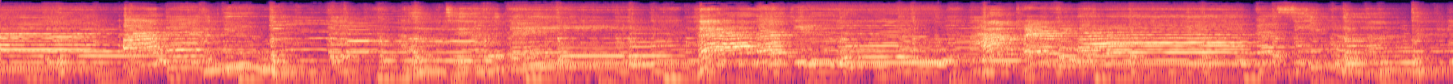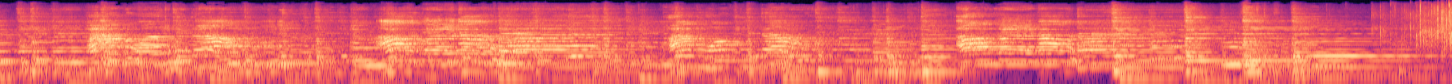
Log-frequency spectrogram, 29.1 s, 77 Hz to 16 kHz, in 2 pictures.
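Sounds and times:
mandolins: 0:00.0 - 0:28.7
acoustic guitars: 0:00.0 - 0:29.0
fiddle: 0:00.0 - 0:29.0
upright bass: 0:00.0 - 0:29.0.

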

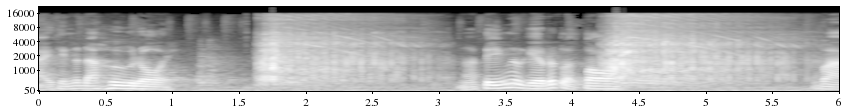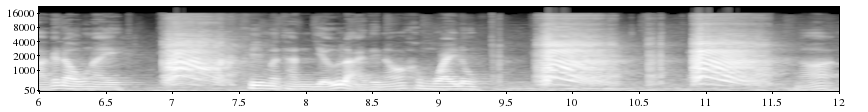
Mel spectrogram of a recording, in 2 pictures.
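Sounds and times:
impact drill running loud: 0:01.6 - 0:03.1, 0:04.2 - 0:05.9, 0:06.9 - 0:07.7, 0:09.7 - 0:11.6.

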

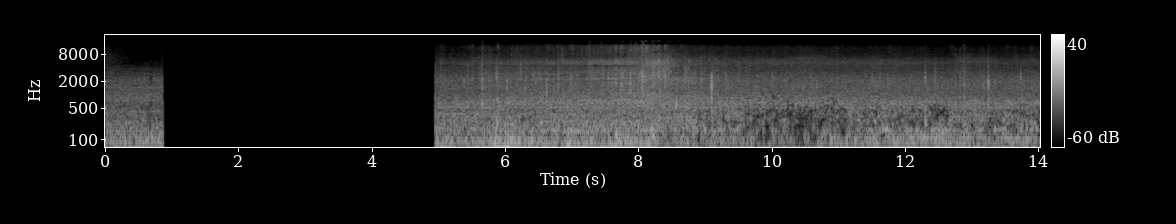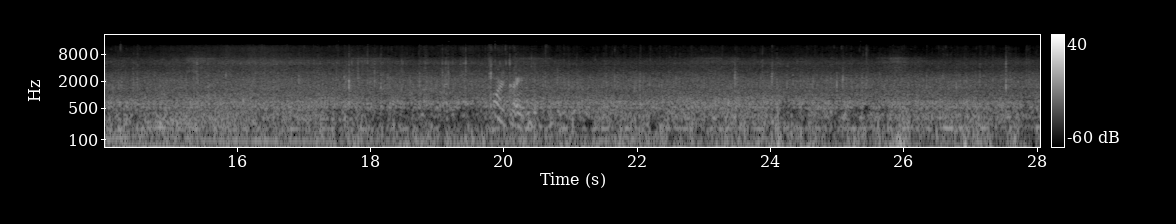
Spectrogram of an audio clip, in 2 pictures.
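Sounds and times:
bike tyres rolling on wet pavement: 0:05.0 - 0:28.0
wind on microphone: 0:05.0 - 0:28.0
faint ticks: 0:23.2 - 0:28.0.

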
